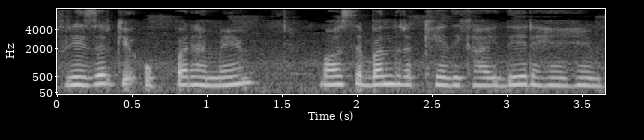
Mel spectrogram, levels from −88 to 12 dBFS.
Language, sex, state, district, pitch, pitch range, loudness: Hindi, female, Uttar Pradesh, Lucknow, 250 Hz, 235-255 Hz, -18 LUFS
